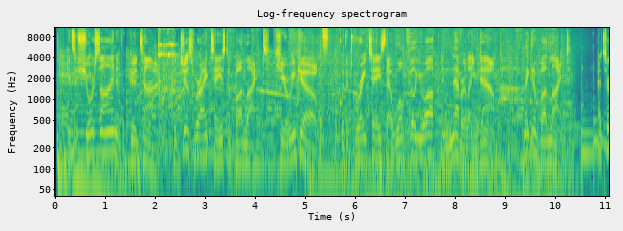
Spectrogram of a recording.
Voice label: Commercial Voice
